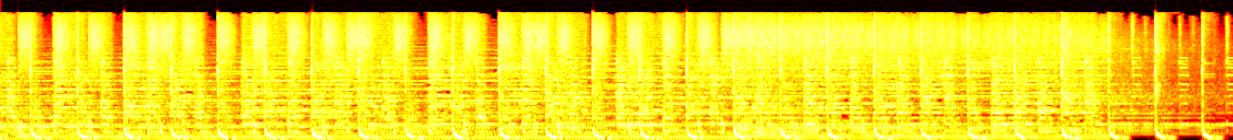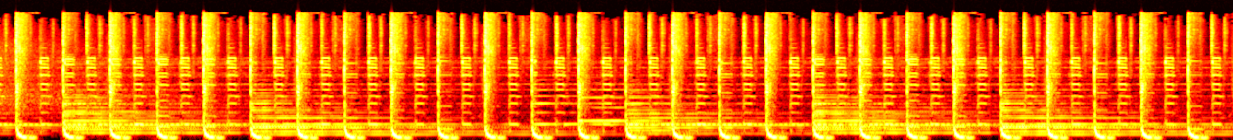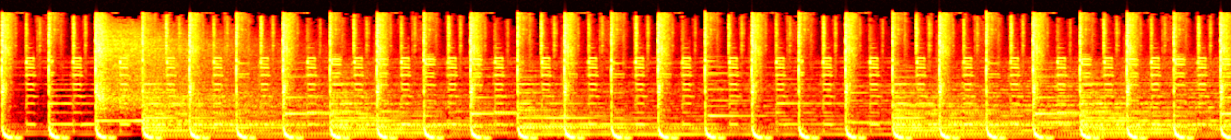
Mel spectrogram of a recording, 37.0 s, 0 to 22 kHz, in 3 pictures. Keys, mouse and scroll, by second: 0.0 2, 0.5 click, 0.7 click, 2.2 KP_3, 3.8 click, 4.7 e, 7.6 KP_1, 9.1 click, 10.3 s, 12.5 scroll up 2, 12.8-13.7 scroll down 2, 13.7-16.8 drag, 17.4 scroll up 1, 17.9-19.2 scroll down 2, 19.2 click, 20.2 click, 20.9 shift+click, 21.9-23.2 middle drag, 23.2 click, 24.0 g, 28.8 Tab, 29.6 KP_1, 30.2-30.6 scroll up 2, 30.9 Tab, 32.7 2, 33.5 click, 34.5 click, 34.7 click, 35.7 shift+click, 35.9 shift+click, 36.8 shift+click.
